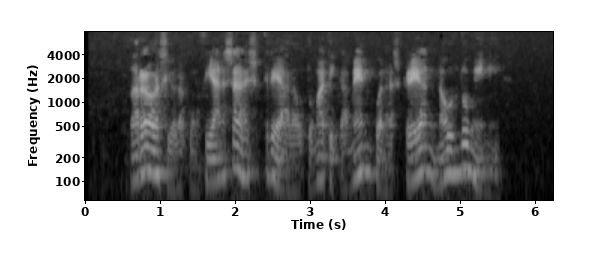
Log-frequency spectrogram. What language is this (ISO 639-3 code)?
cat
